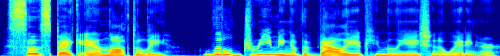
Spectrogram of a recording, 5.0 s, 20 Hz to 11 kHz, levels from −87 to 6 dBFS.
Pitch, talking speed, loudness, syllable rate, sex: 215 Hz, 155 wpm, -17 LUFS, 5.5 syllables/s, female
